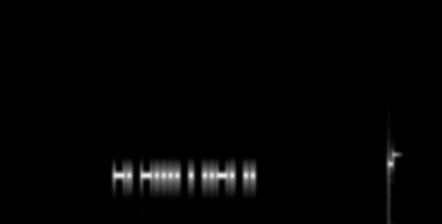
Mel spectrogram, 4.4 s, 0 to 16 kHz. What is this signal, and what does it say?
Morse code, heard as a keyed tone, about 34 wpm, 700 Hz. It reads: N6EFI
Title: USA Call Signs - 5 Characters - 4x Character Spacing - 35wpm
